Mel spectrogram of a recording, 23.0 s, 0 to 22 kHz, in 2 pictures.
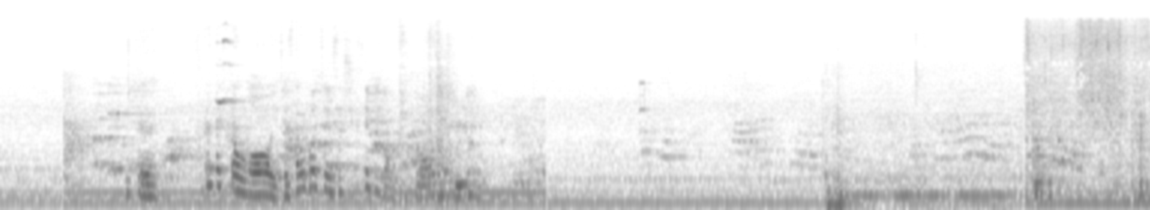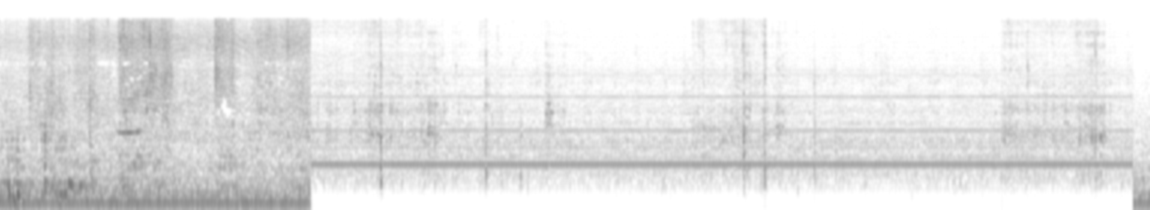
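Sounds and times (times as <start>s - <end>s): tap water splashing in a metal sink: 10.3s - 14.6s.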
